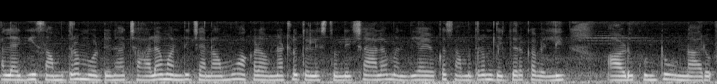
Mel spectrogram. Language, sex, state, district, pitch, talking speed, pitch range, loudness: Telugu, female, Andhra Pradesh, Krishna, 205 Hz, 150 wpm, 200-220 Hz, -15 LUFS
